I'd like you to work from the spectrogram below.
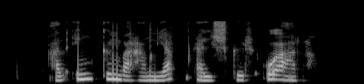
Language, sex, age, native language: Icelandic, female, 15, Icelandic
